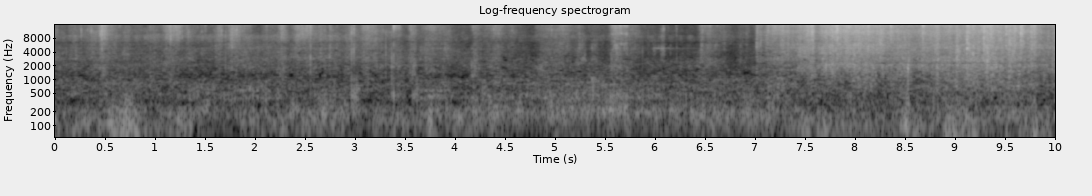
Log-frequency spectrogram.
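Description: Wind buffeting the microphone outdoors: a steady low rumble, with a brighter hiss joining about seven seconds in.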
